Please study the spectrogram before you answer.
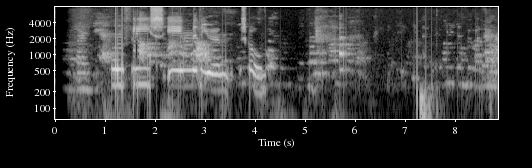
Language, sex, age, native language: Icelandic, male, 10, Icelandic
